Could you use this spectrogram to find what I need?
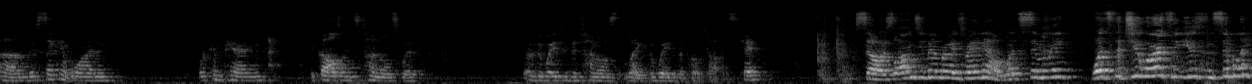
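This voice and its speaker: An animated woman speaks at a fairly quick pace and medium pitch with very wide pitch swings and big swings in loudness, leaving long, frequent pauses. Audible room echo and noticeable background noise surround her. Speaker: literature teacher. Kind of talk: lecture. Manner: fast.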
